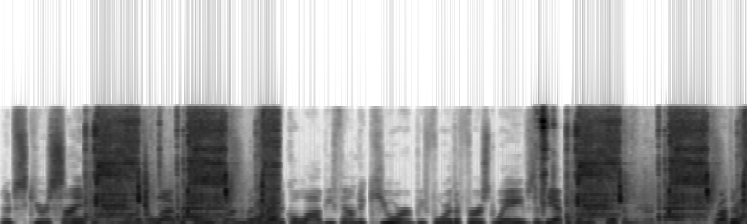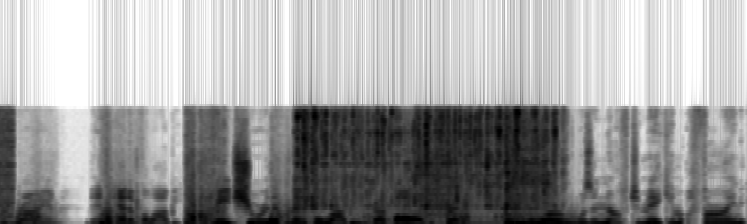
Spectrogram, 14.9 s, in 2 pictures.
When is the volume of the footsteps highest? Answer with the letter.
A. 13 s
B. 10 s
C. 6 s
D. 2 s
B.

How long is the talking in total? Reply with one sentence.
You can hear the talking for 15 seconds altogether.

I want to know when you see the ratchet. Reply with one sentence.
The ratchet can be heard from 0.8 to 2.8 s, from 5.7 to 7.7 s and from 11.5 to 13.1 s.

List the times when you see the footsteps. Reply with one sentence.
You can hear the footsteps from 7.6 to 13.3 s.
